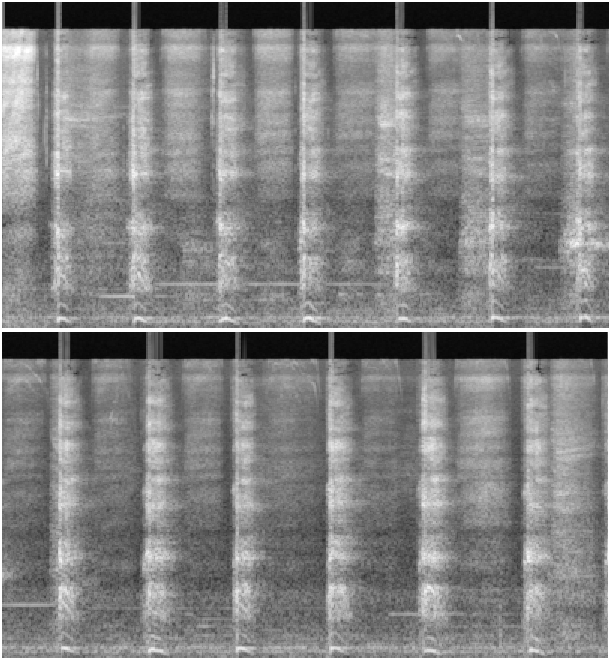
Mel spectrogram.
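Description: Bhastrika bellows breathing, a yogic pranayama. Many sharp, loud exhalations follow long inhales in a steady, even rhythm, roughly one breath cycle every second or so.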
